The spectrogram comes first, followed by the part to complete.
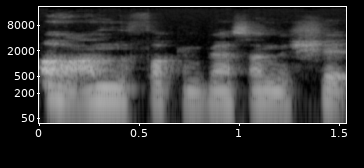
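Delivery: ordinary delivery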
